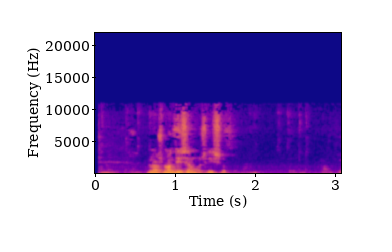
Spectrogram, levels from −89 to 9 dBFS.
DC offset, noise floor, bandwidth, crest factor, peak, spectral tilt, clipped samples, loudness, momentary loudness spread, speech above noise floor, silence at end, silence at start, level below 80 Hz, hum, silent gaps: under 0.1%; -56 dBFS; 11.5 kHz; 20 dB; -4 dBFS; -4.5 dB/octave; under 0.1%; -21 LUFS; 22 LU; 36 dB; 1.05 s; 0.05 s; -42 dBFS; none; none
